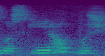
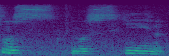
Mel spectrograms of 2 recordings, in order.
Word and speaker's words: Moschino: This is Moschino. I used to call this Moschino. I think it's Moschino. Oh, yeah, I butcher the names.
